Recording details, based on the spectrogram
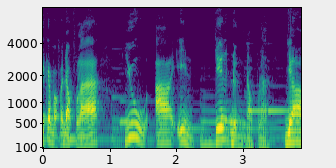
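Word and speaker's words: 유아인: viên, nam diễn viên điện ảnh nổi tiếng, You Are In. Đấy, chúng ta sẽ có phiên âm tiếng Việt mình đọc là Yo hay là Yo Are In, nhưng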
